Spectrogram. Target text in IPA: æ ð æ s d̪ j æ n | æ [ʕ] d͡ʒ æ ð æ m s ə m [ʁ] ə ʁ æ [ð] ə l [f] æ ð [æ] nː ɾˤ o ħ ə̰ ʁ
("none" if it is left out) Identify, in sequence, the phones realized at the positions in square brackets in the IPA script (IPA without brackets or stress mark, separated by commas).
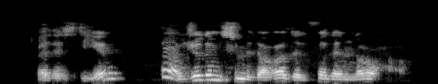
ʕ, ð, ð, f, æ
